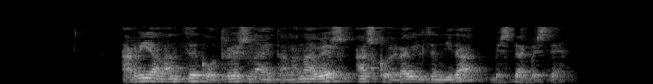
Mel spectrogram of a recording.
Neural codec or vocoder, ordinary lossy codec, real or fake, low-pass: none; MP3, 24 kbps; real; 7.2 kHz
